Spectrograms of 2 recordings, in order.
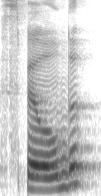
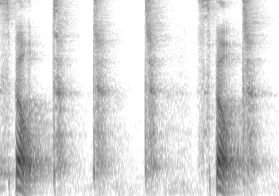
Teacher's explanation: In American English, it's always spilled, a soft D, but in British English, it's spilt. Spilt. So you might hear spilled, you might hear spilt, but those final sounds aren't pronounced fully in spoken English in both British and American English.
